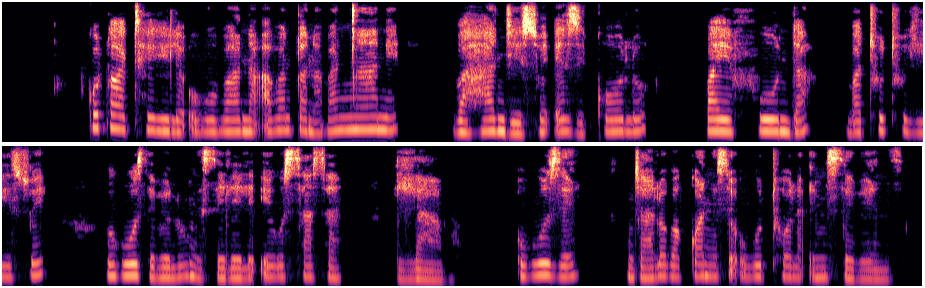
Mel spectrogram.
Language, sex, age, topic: North Ndebele, female, 18-24, education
